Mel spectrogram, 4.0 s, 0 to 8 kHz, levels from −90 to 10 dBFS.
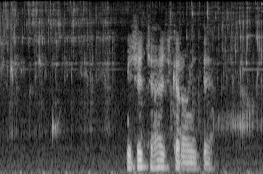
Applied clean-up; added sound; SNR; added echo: none; Fill (with liquid) / Trickle, dribble / Glass; 16 dB; none.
